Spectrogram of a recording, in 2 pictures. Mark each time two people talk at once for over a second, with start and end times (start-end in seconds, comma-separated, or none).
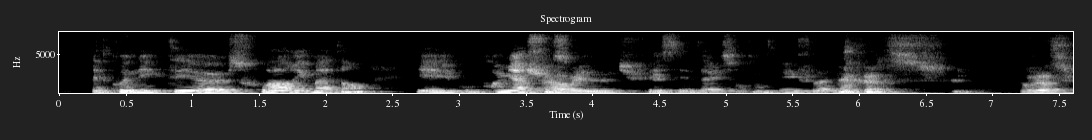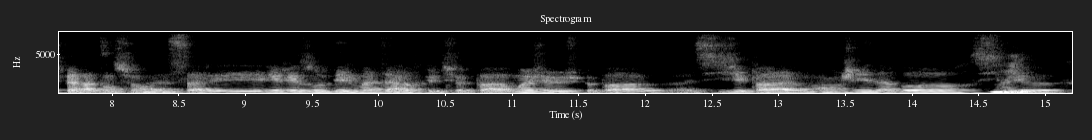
none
